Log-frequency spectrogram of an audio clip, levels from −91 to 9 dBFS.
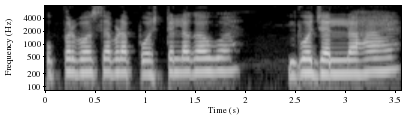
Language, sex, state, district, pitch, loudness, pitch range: Hindi, female, Uttar Pradesh, Lalitpur, 220 Hz, -18 LUFS, 210-225 Hz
